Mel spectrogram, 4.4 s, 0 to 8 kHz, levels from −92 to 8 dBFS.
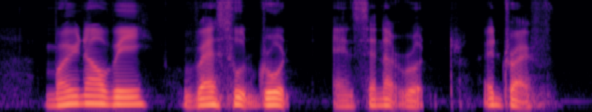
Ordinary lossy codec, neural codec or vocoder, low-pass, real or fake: none; none; none; real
